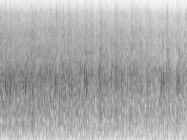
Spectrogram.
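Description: A crowd at a church Christmas service applauds steadily, a dense wash of many hands clapping at an even, fairly loud level with no voices breaking through, holding throughout.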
